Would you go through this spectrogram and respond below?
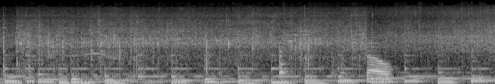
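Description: Shrimp fry in a hot pan with a dense, continuous sizzle while being stirred, with scraping and clattering throughout and a brief spoken word.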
